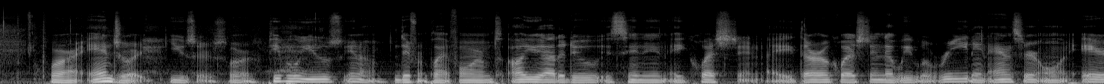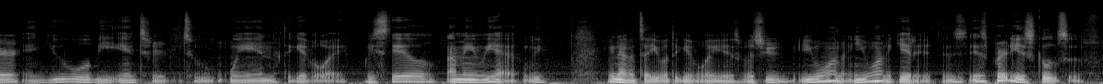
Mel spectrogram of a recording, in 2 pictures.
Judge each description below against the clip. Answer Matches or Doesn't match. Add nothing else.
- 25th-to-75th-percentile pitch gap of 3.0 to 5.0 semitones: Matches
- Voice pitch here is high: Doesn't match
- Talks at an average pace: Matches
